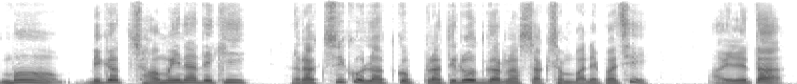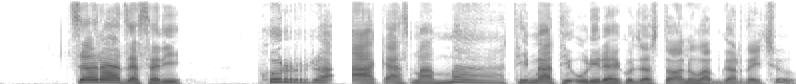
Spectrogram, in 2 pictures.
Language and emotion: Nepali, happy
